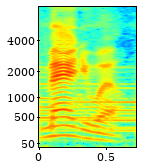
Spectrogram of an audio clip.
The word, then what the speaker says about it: Manuel: it's and it's not i said your name wrong didn't it it's manuel my bad my apology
